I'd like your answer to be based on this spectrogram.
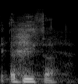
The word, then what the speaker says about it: Ibiza: It's well, Ibiza. Oh yeah, that, yeah, that's Ibiza. – And if we're pronouncing it natively, Ibiza.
